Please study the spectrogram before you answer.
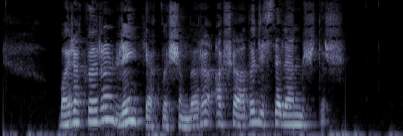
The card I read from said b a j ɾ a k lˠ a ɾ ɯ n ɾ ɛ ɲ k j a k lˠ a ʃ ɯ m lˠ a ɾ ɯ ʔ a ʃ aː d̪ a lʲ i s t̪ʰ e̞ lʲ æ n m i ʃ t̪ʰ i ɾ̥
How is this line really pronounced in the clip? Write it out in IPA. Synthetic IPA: b a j ɾ a k lˠ a ɾ ɯ n ɾ ɛ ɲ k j a k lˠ a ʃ ɯ m lˠ a ɾ ɯ ʔ a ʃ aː d̪ a lʲ i s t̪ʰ e̞ lʲ æ n m i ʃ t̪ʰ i ɾ̥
